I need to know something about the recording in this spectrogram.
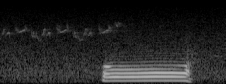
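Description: Faint small-bird chirps, then a drawn-out vocal "ohh" held on one steady pitch for about a second.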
